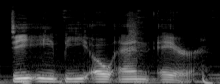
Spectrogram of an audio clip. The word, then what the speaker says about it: debonair: one this is called d-e-b-o-n air deben air i don't know if i'm sorry for mispronouncing that it's called debonair debonair by limes and aimless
